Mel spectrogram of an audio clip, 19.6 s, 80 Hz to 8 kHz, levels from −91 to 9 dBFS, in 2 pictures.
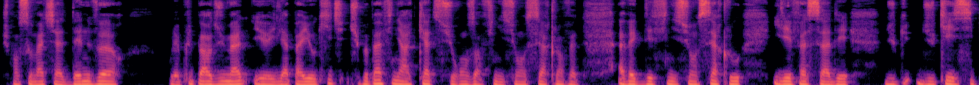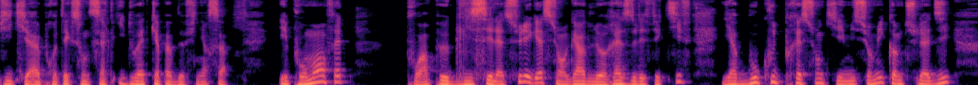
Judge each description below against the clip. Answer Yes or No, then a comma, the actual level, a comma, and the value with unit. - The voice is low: Yes, low, 115 Hz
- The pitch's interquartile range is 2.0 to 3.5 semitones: Yes, narrow, 2.5 semitones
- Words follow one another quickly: Yes, fast, 280 wpm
